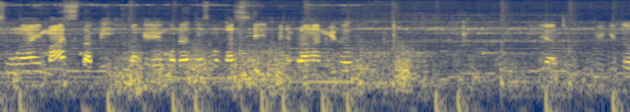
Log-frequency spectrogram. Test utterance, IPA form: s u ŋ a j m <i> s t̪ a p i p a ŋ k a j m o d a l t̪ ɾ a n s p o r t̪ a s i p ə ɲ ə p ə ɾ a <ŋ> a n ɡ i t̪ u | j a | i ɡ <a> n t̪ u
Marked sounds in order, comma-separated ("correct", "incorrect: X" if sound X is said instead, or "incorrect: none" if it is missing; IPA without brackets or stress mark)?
incorrect: a, correct, incorrect: i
